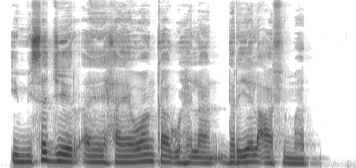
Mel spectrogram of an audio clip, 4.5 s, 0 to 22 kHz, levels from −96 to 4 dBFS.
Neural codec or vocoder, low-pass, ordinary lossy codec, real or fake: none; none; none; real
